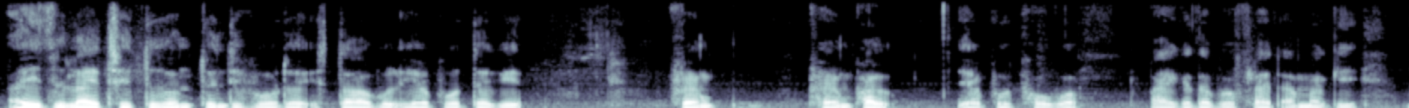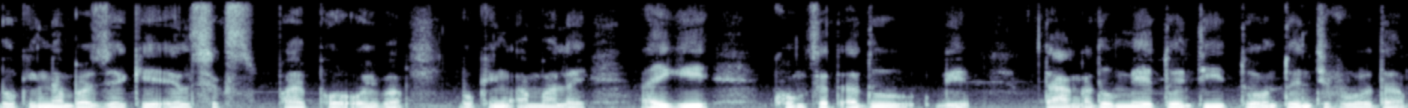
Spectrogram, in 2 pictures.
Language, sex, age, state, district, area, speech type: Manipuri, male, 30-45, Manipur, Churachandpur, rural, read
